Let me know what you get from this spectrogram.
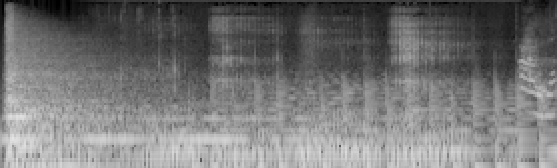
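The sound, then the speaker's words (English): A cat, the character Agent Tybalt, vocalizes: a steady, rumbling purr-like drone runs throughout, with a short rising chirp near the end. “Tybalt, you're a cat?”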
